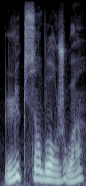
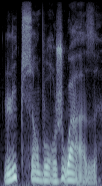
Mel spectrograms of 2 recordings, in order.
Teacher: It will be only in this z sound, the difference between the masculine form and the feminine form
